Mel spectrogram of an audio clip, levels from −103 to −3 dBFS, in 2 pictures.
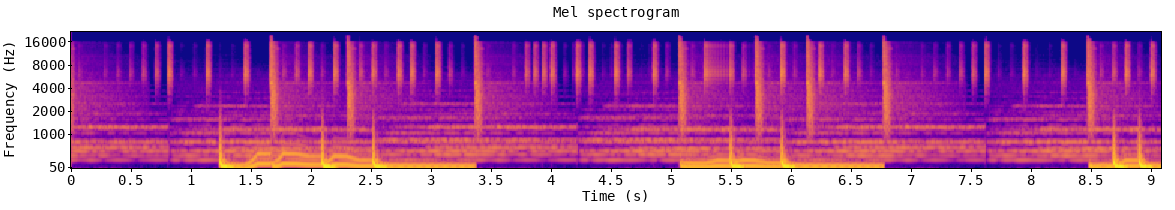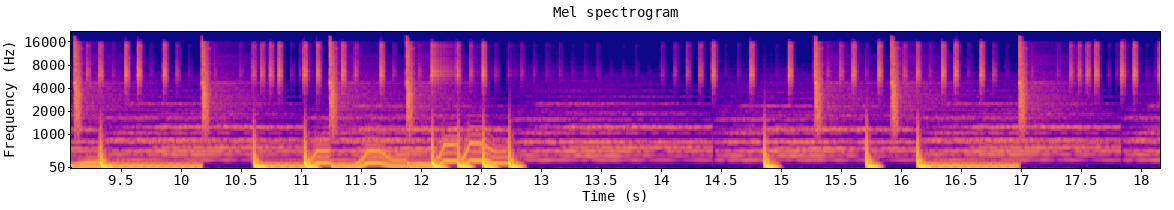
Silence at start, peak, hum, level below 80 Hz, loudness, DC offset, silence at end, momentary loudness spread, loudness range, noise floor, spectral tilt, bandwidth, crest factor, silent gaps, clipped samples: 0 s; -2 dBFS; none; -20 dBFS; -19 LUFS; under 0.1%; 0.2 s; 19 LU; 5 LU; -41 dBFS; -5 dB/octave; 18 kHz; 16 dB; none; under 0.1%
